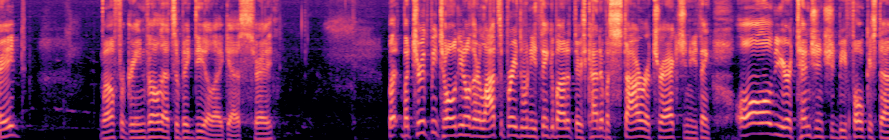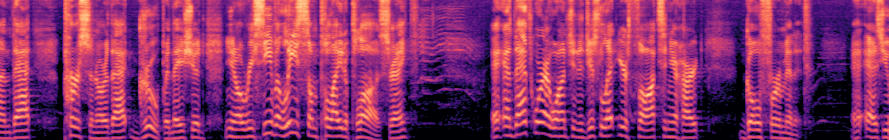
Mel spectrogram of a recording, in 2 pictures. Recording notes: Preached this sermon at Bethany's Saturday worship on April 9, 2022. Bethany, Appleton, WI.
